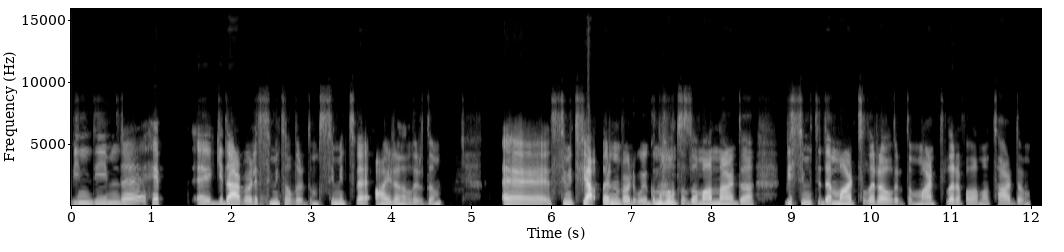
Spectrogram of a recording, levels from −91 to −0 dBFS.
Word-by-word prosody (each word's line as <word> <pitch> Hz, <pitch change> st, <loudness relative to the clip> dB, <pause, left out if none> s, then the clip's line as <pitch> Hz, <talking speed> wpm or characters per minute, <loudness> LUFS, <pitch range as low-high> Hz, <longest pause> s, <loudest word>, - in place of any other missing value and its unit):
bindiğimde 260 Hz, +6 st, -3 dB
hep, 300 Hz, 0 st, -1 dB, 0.4 s
eee, 230 Hz, -1 st, +1 dB
gider, 240 Hz, +3 st, +5 dB
böyle, 245 Hz, 0 st, -2 dB
simit 225 Hz, -3 st, -4 dB
alırdım, 170 Hz, 0 st, -6 dB
simit 215 Hz, 0 st, -5 dB
ve 200 Hz, -, +2 dB
ayran 200 Hz, -1 st, 0 dB
alırdım. 170 Hz, +5 st, -6 dB, 0.8 s
Eee, 180 Hz, -3 st, +3 dB
simit 250 Hz, -1 st, -4 dB
fiyatlarını, 240 Hz, -2 st, +4 dB
böyle, 240 Hz, -1 st, +1 dB
uygun 230 Hz, 0 st, -1 dB
olduğu 245 Hz, -1 st, +3 dB
zamanlarda 225 Hz, +1 st, +2 dB, 0.4 s
bir 255 Hz, -, -1 dB
simidi 255 Hz, -1 st, -6 dB
de 255 Hz, -, +4 dB
martılara 215 Hz, -1 st, +2 dB
alırdım, 160 Hz, -3 st, -4 dB
martılara 185 Hz, +2 st, 0 dB
falan 180 Hz, -1 st, -4 dB
atardım. 155 Hz, +3 st, -4 dB
220 Hz, 130 wpm, -25 LUFS, 185-245 Hz, 0.8 s, gider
